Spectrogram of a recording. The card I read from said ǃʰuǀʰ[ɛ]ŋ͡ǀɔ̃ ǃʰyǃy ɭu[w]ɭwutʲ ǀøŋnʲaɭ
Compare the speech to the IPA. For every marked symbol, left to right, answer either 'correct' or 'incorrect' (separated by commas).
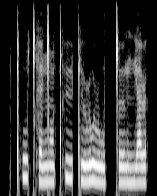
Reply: correct, incorrect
